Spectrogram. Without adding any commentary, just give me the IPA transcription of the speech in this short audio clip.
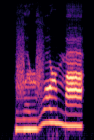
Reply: v ə˩ ɹ v ɔ˥ ɹ m a˥

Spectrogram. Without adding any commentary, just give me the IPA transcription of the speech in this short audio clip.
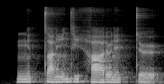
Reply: ŋ ẽ tː a ɾ ĩ d i h a ɾ ø ɾ ẽ tː ø

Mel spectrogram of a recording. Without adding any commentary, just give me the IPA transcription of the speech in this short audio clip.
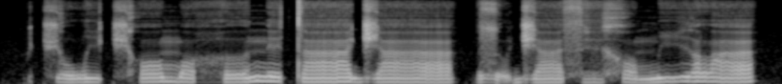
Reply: t͡ʃ o w i t͡ʃʰ ɔ m ɔ h ɤ n e t aː d͡ʒ aː | z o̰ d͡ʒ aː s ɛ̤ x ɔ m iː lˠ a

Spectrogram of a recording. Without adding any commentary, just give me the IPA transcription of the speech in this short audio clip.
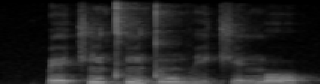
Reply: k͡p e˨ t͡ʃ ĩ˦ tʰ ĩ˦ t ũ˨ β i˦ t͡ʃ e˨ ŋ o˦˨

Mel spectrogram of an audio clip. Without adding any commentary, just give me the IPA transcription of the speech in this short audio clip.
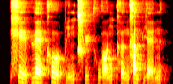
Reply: x e˥˧ ɪ̯ p ɥ ɛ˥˧ kʰ o˥˩ ʊ̯ p i˧˥ n t͡ɕʰ y˧˥ t̪ʰ w ɑ˧˥ ŋ kʰ ə˧˥ n x a˧ n p j ɛ̰˨˩˦ n

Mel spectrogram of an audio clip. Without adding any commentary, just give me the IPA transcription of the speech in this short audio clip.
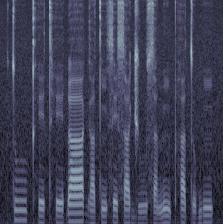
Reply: t uː˦ kʰ e˨ tʰ e˨ ɗ aː˦ ɡ a˨ t ĩ˨ s e˦ s a˦ d͡ʒ uː˨ s a˨ n ĩ˦˨ pʰ a˦ t ʊ˨˦ b ĩ˦

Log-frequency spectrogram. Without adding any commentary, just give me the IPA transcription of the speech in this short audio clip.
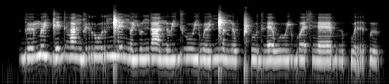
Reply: ɡ ø m ø j ɡ e dʱ a ŋ ɡ ʉ r w u r ŋ͡ǁ e ŋ ə j ɯ ŋ ɡ aː n ɯ j dʱ uː j w ø j ŋ͡ǁ ə ŋ ø w ǁʰ u dʱ ɛː w uː j ɡʷ ɛː s ɦ ɛː bʱ ə kʷ ɛ r p ɯ

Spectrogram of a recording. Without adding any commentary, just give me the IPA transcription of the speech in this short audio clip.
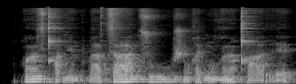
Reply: qʷ ə̃ː z qʰ a ɡ ɛ̃ b ə b aː t͡s aː ŋ s uː ʃ ũ χ ɛ ɠ ũ ʁ ə̃ː qʰ aː r ɛ

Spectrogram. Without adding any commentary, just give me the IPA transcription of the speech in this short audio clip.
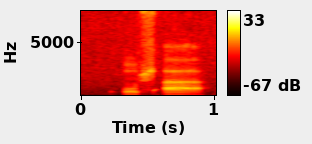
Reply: ʔ õ ɬ ʔ a

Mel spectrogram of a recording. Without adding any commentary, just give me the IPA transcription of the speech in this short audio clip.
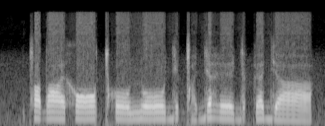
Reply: c e dˤ ɛː x ɔː ǀʰ oː ɲ oː ɟ e ɡ͡ǀ a ɟ ɛ ɦ eː ɟ a k ɛ dʲ aː

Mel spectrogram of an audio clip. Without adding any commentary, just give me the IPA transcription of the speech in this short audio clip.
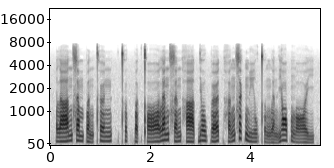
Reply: l aː˨˥ n s ɐ˧ m p ɐ˨˩ n t̪ʰ ɵ˧ n | t̪ʰ ʊ˨ k̚ p ɐ˨ k̚ t̪ʰ ɔː˨˧ l ɐ˥ n s ɐ˨˧ n h aː˨ t̚ j o˧ w p œː˨˥ t̚ h ɐ˨˥ ŋ s ɐ˥ k̚ m iː˨ w t̪ʰ ʊ˨˩ ŋ l ɐ˨˩ n j ɔː˥ p̚ ŋ ɔː˨ j

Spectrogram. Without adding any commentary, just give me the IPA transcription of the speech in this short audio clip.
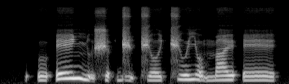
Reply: ʔ u˨ ʔ e˦ ɪ̯ ɲ ṵ˦˨ ʃ ʊ˦ ʔ d͡ʑ ṵ˦˨ t͡ɕ o˦ ʊ̯ t͡ɕ u˦ j o̰˦˨ m a˦ ɪ̯ ʔ e˦ ɪ̯

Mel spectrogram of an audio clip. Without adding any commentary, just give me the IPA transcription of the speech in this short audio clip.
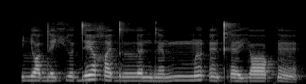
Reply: ʎ ɒ d ɛ ç ɵ d̪ e χ ɛ d lː ə n d ɛ̃ mː ə̃ ʔ ɛ̃ kʰ ɛ j ɒ k ɛ̃

